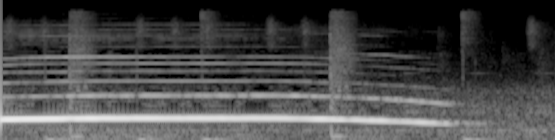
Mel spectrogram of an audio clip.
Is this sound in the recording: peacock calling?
no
